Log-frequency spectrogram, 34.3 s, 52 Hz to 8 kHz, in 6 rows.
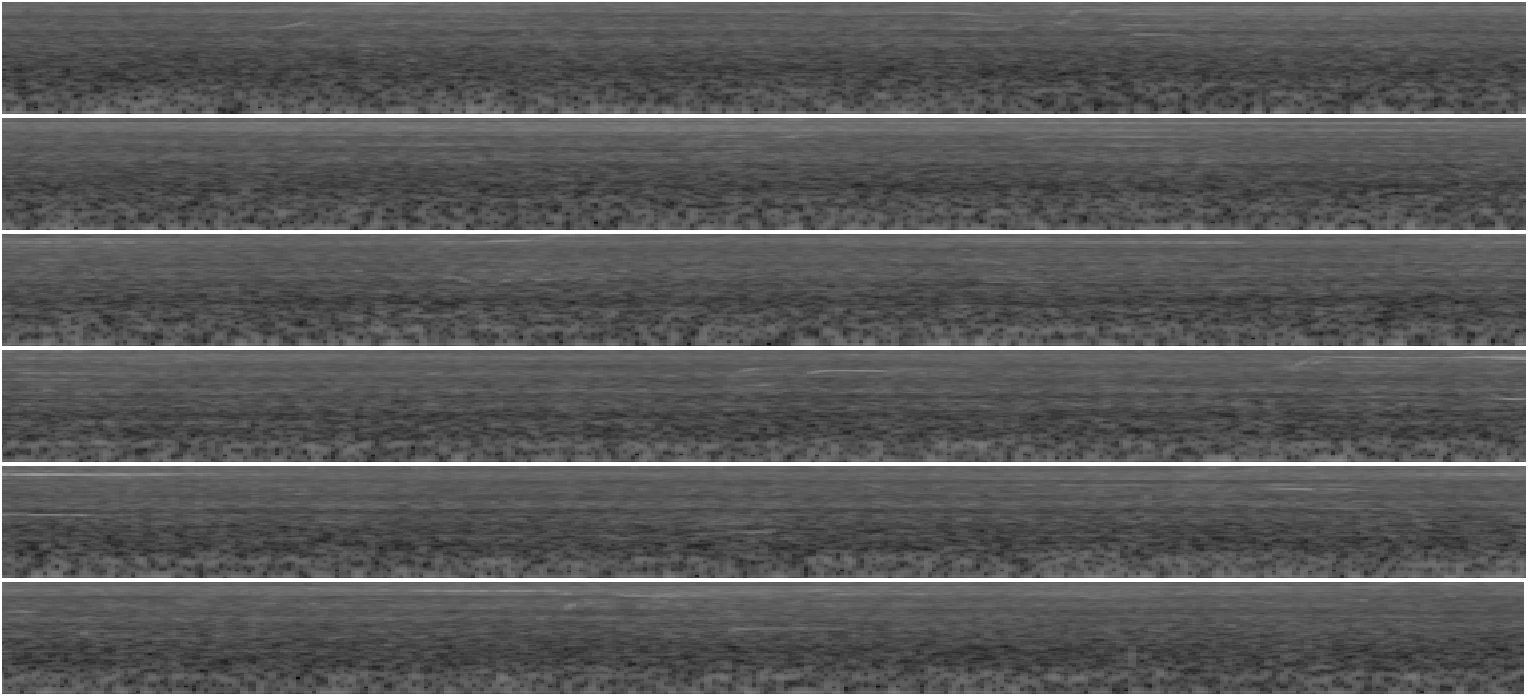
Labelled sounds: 19.8	20.5	killer whale, southern resident, 1.6 to 3.6 kHz
30.0	31.8	killer whale, southern resident, 2.5 to 5.5 kHz

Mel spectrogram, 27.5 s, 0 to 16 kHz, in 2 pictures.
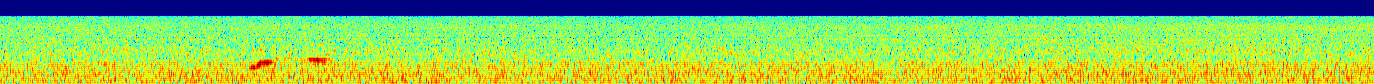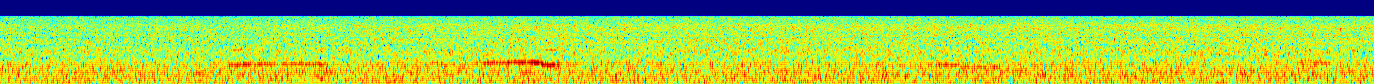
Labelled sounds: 2.8	3.3	humpback whale, 1.0 to 1.2 kHz
16.0	16.5	humpback whale, 0.78 to 0.94 kHz
18.5	19.3	humpback whale, 0.78 to 1.0 kHz
26.8	27.1	humpback whale, 0.88 to 1.1 kHz

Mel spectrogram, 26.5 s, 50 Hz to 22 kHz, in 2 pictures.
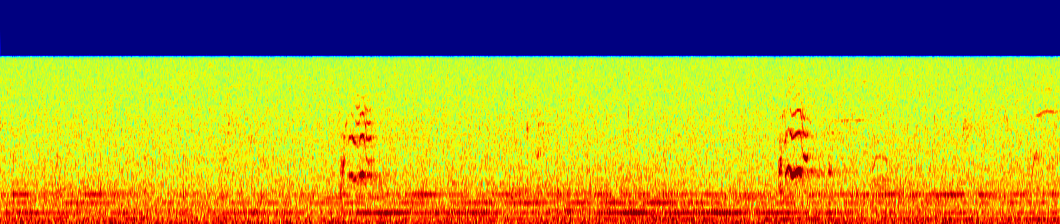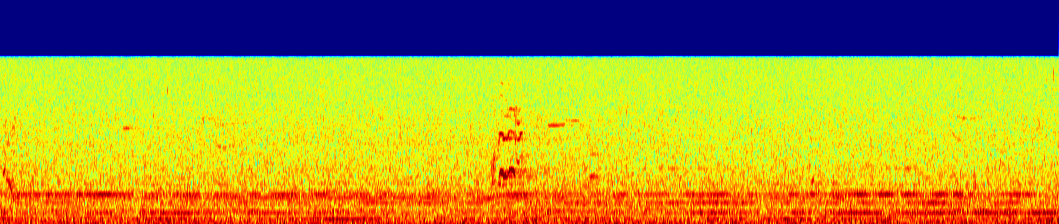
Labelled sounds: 4.2	4.8	killer whale, offshore, 0.57 to 4.0 kHz
9.6	10.2	killer whale, offshore, 0.66 to 3.3 kHz
12.9	13.6	killer whale, offshore, 0.68 to 3.1 kHz
19.3	20.8	killer whale, offshore, 0.68 to 3.4 kHz
25.0	25.6	killer whale, offshore, 1.5 to 3.0 kHz

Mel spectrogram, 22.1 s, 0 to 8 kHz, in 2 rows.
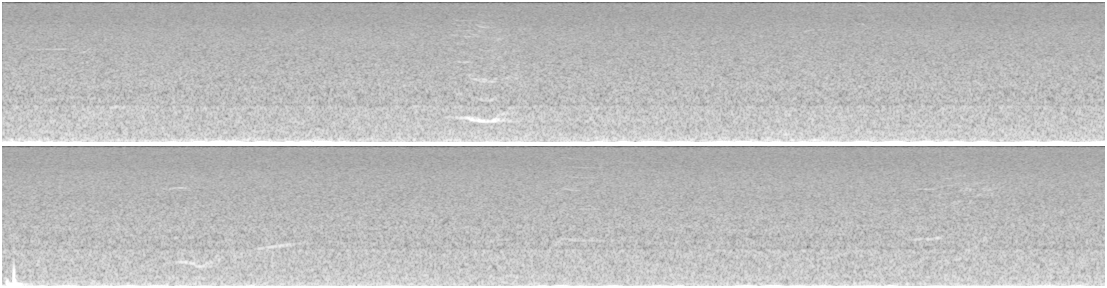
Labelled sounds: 4.7	5.0	humpback whale, 1.3 to 1.6 kHz
12.6	12.9	humpback whale, 3.0 to 3.2 kHz
13.6	13.9	humpback whale, 0.80 to 0.93 kHz
16.5	16.9	humpback whale, 0.86 to 6.1 kHz

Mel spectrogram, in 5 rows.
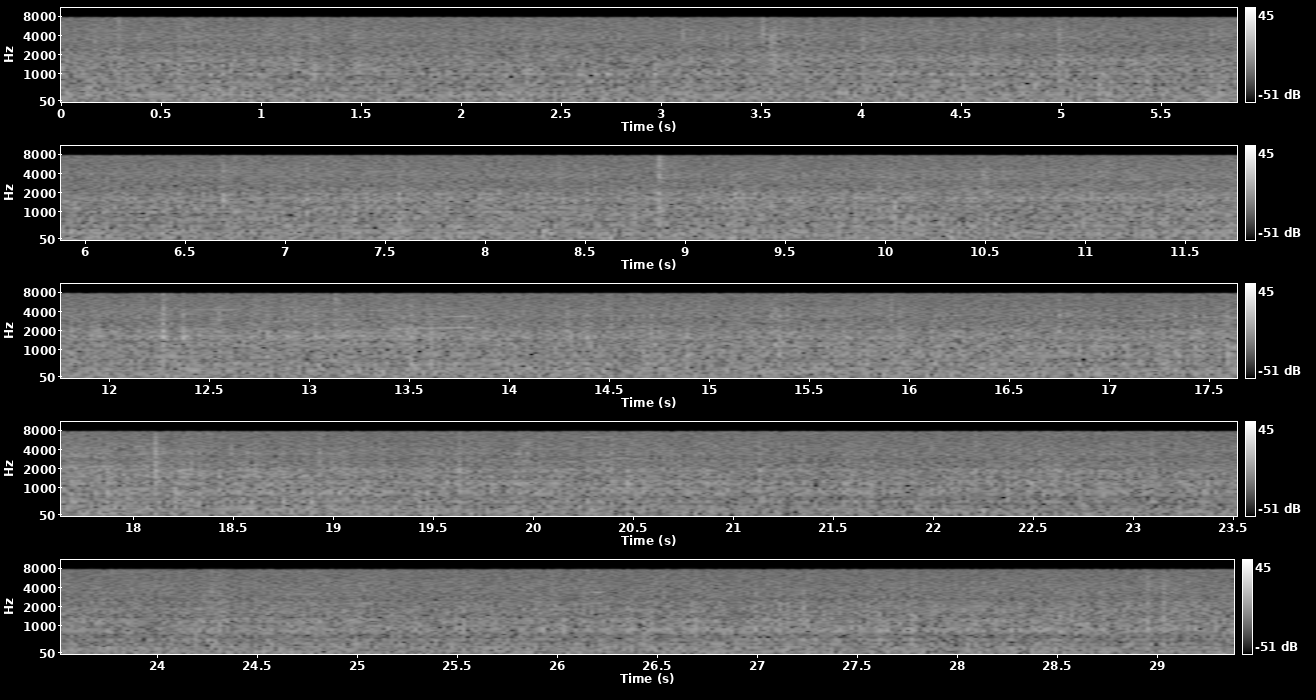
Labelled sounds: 10.3	10.7	killer whale, southern resident, 4.3 to 4.4 kHz
13.4	13.8	killer whale, southern resident, 2.1 to 2.3 kHz

